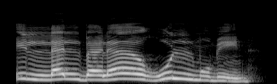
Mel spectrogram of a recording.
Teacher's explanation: the lam of al will be clear because it's followed by a mim, one of the letters of the moon or al-qamariyya.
